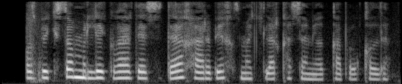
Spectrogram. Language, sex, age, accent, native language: Uzbek, female, under 19, Toshkent shahri, Uzbek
